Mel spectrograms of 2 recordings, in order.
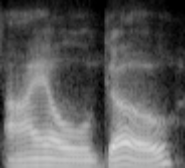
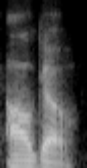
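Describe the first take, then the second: First: I'll has a full, long vowel. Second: I'll has a short, reduced vowel. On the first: The speaker calls it wrong. "this one is not really I'll go" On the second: The speaker calls it right. "the vowel of the pronoun is often reduced to a shorter sound"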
